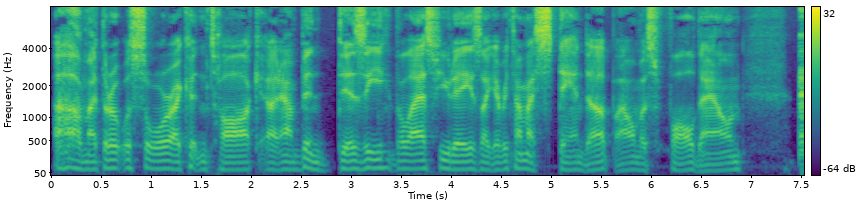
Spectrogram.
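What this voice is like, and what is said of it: Much lower, deep voice from illness. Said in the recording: “my voice is like 8 octaves lower than it normally is. So I actually might sound kind of sexy right now”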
